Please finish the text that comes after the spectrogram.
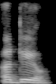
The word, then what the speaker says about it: adhere: This is the correct pronunciation, adhere. Okay. Adhere. Adhere. Again, adhere. Okay. So UH is representing the lazy vowel sound Schwa.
